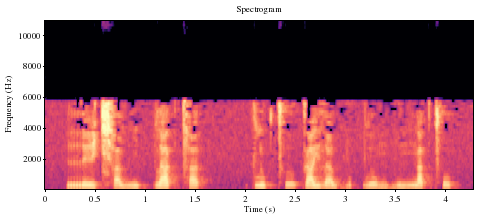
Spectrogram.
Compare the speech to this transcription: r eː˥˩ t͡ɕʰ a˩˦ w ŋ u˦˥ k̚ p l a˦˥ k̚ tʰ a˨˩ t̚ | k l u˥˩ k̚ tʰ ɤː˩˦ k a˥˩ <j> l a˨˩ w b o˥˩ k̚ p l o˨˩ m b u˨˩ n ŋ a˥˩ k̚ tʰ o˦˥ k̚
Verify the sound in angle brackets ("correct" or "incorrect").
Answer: correct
